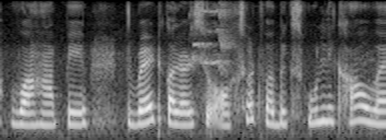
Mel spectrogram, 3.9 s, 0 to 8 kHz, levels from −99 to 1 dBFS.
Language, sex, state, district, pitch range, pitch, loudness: Hindi, female, Jharkhand, Palamu, 230-275 Hz, 245 Hz, -18 LUFS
